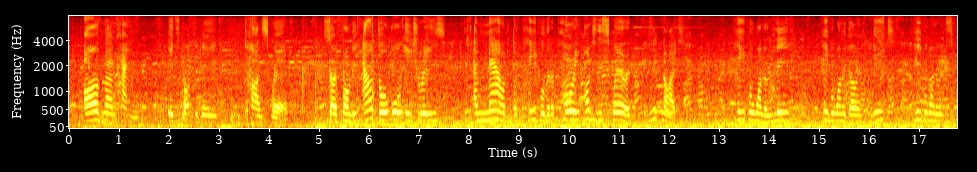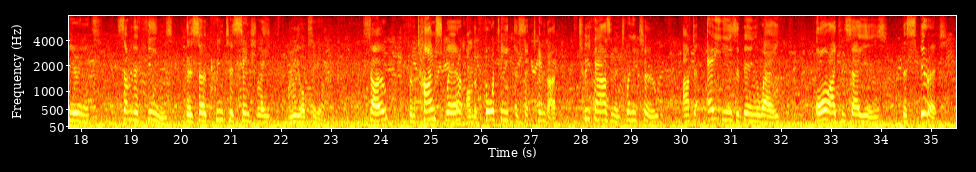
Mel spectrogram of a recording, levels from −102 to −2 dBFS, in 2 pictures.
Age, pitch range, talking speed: 50-69, 180-230 Hz, 125 wpm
